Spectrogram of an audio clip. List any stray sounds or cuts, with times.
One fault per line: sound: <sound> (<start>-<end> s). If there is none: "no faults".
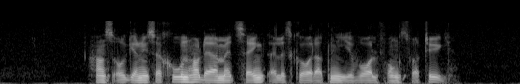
no faults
